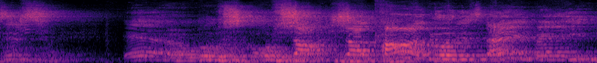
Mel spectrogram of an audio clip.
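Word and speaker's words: Shad: And for the record, it is Shaq Khan, not Sean, like y'all been pronouncing.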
